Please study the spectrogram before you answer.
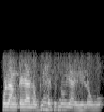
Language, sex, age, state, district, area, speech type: Manipuri, female, 60+, Manipur, Kangpokpi, urban, conversation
